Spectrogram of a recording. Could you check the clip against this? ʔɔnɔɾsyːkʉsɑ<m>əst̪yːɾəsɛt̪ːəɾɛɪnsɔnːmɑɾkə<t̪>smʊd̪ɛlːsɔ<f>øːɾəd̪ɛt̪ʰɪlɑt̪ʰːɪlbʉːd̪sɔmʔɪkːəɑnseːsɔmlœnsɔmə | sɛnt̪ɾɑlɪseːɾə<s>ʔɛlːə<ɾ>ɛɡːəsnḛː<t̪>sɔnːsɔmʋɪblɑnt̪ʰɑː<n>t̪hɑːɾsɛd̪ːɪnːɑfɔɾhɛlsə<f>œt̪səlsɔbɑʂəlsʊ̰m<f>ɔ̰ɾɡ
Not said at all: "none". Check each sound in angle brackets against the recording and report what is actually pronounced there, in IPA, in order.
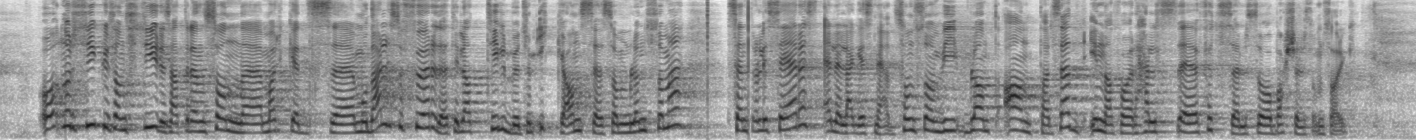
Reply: n, d̪, f, s, ɭ, d̪, n, f, s

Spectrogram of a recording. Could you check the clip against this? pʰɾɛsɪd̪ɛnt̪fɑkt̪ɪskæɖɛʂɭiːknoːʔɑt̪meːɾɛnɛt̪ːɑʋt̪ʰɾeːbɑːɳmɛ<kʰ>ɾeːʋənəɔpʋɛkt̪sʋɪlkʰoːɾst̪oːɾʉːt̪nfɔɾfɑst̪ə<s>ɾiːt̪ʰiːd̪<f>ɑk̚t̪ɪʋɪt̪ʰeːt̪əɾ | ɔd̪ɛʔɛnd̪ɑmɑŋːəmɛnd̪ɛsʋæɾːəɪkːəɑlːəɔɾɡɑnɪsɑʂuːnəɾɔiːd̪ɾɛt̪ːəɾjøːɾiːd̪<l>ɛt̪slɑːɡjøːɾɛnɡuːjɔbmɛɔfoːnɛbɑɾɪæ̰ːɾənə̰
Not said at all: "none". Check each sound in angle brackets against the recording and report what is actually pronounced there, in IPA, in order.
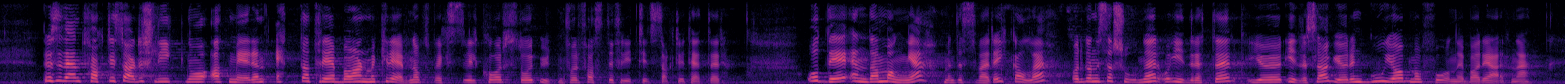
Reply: kʰ, f, s, ɾ

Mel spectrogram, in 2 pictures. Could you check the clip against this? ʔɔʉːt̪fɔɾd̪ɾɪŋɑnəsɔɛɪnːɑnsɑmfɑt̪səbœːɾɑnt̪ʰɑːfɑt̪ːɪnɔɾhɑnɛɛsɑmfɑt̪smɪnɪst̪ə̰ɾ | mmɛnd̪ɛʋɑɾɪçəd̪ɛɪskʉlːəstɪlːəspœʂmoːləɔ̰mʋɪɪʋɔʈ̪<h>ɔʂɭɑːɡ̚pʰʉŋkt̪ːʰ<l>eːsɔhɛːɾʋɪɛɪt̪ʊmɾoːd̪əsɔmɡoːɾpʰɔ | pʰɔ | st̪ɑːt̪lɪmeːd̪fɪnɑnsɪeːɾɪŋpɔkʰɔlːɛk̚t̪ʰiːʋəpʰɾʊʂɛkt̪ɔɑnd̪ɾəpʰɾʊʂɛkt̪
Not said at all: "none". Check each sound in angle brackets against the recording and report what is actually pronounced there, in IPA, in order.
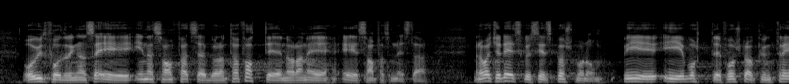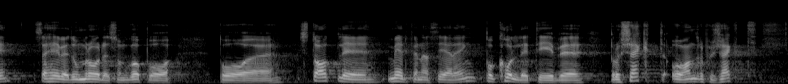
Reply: f, ɾ

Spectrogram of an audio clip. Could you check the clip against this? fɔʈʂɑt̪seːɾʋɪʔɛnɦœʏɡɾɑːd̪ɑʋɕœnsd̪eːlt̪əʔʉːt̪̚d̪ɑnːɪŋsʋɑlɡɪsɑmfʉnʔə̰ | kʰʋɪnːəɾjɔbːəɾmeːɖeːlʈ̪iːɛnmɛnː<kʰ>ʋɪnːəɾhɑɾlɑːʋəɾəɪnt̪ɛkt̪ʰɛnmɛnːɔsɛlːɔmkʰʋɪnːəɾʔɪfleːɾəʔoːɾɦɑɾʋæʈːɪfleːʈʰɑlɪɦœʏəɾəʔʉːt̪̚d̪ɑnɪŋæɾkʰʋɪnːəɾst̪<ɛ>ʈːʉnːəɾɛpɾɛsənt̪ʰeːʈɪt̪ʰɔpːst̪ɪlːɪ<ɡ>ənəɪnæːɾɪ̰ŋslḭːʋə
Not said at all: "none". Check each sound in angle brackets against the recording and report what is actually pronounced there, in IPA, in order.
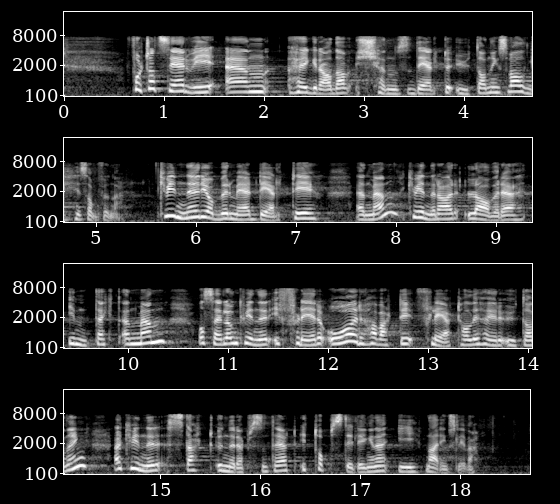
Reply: kʰ, æ, ŋ

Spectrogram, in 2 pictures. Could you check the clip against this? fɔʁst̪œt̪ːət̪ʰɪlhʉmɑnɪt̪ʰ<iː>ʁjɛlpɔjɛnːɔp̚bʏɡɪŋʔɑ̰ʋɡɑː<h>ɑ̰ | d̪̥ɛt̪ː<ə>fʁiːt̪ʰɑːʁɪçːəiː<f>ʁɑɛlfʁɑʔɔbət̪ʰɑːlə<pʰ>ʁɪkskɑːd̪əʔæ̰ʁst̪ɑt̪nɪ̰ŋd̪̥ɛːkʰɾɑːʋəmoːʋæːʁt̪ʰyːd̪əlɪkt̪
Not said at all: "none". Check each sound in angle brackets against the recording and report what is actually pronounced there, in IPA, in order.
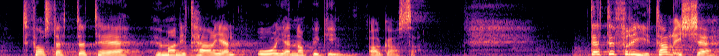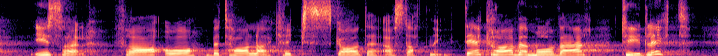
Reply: æː, s, ə, s, kʰ

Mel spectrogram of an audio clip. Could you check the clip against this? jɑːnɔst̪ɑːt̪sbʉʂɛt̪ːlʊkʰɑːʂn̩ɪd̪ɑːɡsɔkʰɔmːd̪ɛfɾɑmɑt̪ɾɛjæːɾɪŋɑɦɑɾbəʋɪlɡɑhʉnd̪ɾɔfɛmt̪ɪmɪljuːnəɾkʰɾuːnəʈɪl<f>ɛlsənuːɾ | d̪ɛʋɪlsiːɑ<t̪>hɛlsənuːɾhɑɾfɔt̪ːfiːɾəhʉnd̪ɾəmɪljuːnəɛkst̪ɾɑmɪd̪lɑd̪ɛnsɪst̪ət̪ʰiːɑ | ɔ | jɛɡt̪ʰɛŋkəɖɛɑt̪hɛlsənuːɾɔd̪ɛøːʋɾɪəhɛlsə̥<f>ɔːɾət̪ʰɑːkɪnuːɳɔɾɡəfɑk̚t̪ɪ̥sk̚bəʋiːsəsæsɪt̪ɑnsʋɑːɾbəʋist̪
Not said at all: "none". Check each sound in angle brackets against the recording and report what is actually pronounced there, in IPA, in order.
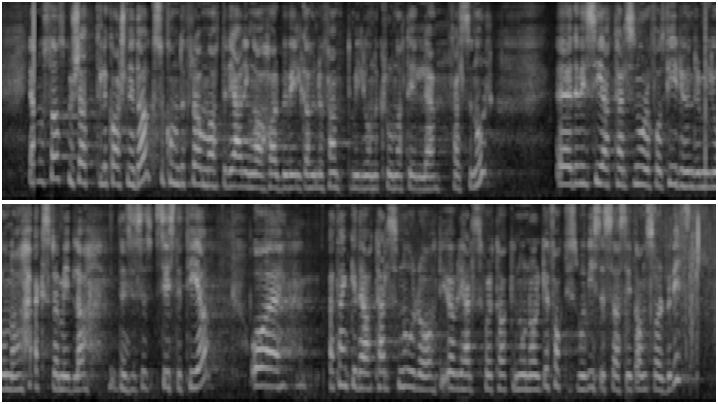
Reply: h, t̪, f

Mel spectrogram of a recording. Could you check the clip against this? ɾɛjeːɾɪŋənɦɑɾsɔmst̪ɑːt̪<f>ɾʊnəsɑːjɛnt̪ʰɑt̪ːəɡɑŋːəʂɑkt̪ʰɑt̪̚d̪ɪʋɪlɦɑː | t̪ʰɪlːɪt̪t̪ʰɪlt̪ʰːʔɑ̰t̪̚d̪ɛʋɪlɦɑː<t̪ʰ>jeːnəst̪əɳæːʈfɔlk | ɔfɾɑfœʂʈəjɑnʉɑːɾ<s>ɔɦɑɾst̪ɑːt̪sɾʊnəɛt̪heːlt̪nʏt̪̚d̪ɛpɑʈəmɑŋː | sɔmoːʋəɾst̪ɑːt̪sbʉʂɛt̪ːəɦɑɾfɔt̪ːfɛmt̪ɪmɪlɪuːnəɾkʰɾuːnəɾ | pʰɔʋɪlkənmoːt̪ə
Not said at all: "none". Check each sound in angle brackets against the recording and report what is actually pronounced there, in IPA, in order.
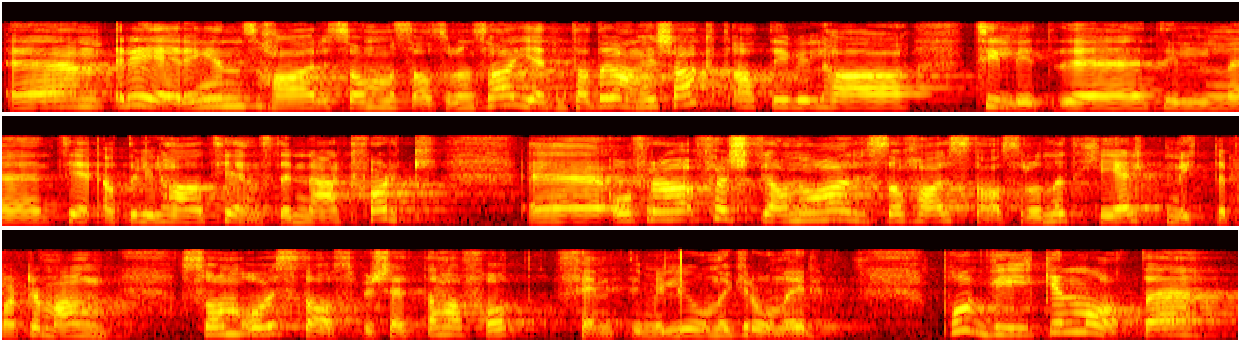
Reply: s, t̪ʰ, s

